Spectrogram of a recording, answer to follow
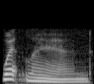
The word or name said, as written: wetland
